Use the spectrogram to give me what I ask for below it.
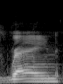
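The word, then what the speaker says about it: Reyne: My real name is Rain. It's spelled R-E-Y-N-E, not R-A-I-N.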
